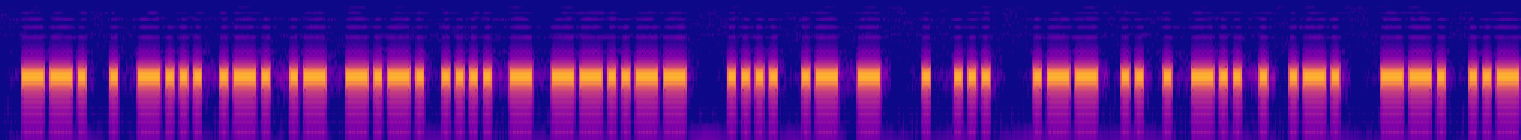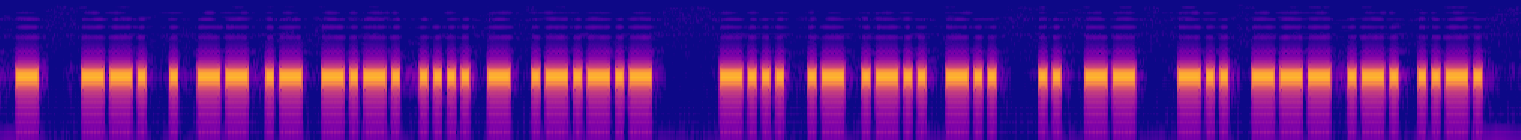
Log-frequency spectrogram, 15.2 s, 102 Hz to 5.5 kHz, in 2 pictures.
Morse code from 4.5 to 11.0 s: ES WIEDER GUT GEMACHT.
